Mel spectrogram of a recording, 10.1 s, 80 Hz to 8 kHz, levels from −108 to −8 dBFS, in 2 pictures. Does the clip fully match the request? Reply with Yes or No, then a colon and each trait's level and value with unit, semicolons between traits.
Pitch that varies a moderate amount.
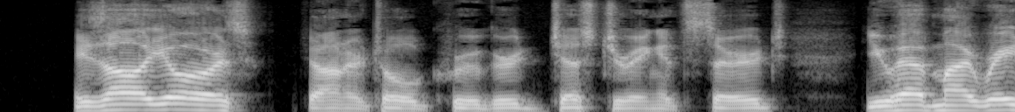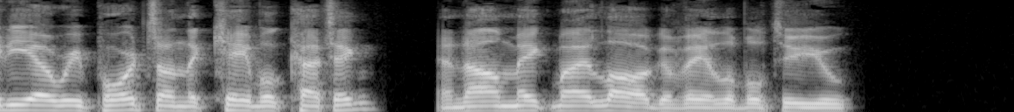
Yes: average, 4.9 semitones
